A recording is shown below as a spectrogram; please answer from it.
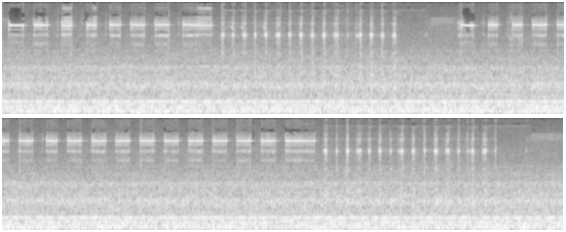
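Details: WD hard drive plugged in after being dropped, not recognized by the computer; faint, fast high ticking chirps in repeating bursts with short pauses; drive beeping, cause suspected but not confirmed.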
